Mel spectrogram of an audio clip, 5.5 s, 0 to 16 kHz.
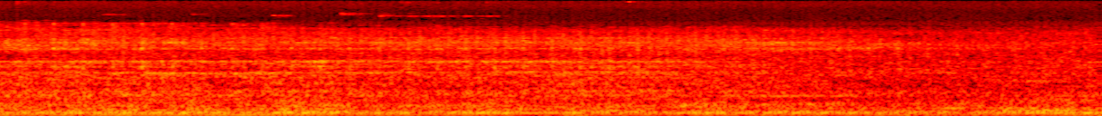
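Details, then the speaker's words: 1993 Range Rover LSE V8, cold start: deep steady idle with a faint fast clacking tappet clatter on one side; bottom tappets drain down, slow to quieten, still not perfect after warming; oil pressure being checked. "So the the tapets are draining down. So when you do a cold start it just gets really noisy. So this is taking longer than you know longer than usual to quieten down. You can hear it. It is clacking away on this side."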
